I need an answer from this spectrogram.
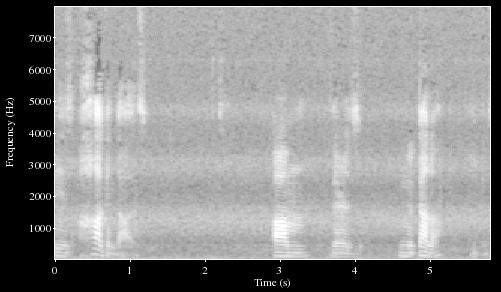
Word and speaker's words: Nutella: haagen-dazs um there is nutella you could say nutella with this take note of the nutella rather than nutella um although if you want to go for a little more original italian pronunciation nutella the common anglicized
